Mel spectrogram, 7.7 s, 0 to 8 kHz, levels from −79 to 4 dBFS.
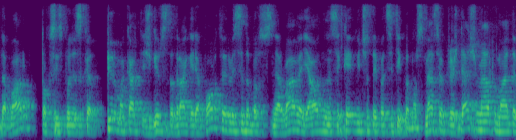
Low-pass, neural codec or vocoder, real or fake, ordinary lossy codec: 7.2 kHz; none; real; AAC, 48 kbps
